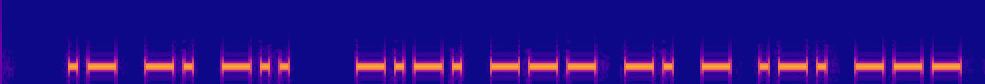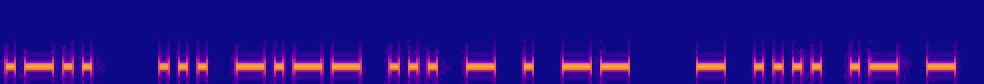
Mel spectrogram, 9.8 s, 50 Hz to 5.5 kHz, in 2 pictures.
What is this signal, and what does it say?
Morse code, heard as a keyed tone, about 25 wpm, 600 Hz. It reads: AND CONTROL SYSTEM THAT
